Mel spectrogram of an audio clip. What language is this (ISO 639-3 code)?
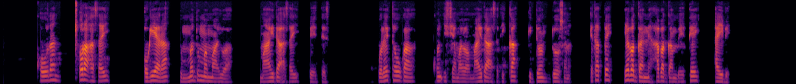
wal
